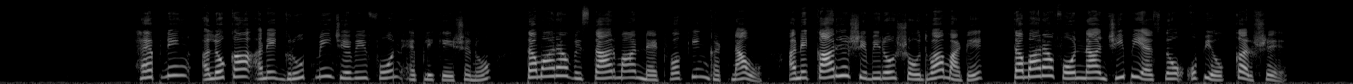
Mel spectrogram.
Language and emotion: Gujarati, neutral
